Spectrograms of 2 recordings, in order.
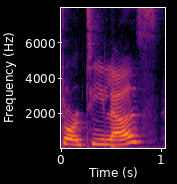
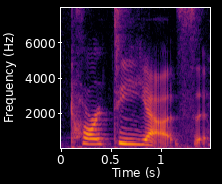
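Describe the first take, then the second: First: The double L is said as an L sound. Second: The double L is not said as an L sound. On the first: The speaker calls it wrong. "Looking at the L's over here, you will tend to pronounce it as tortillas, but that's incorrect" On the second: The speaker calls it right. "this delicious Mexican dish is pronounced as tortillas"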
